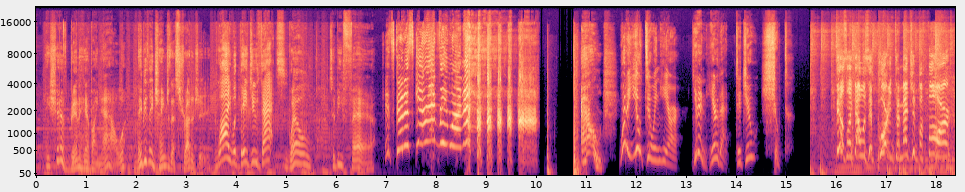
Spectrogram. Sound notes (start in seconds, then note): 8.6 laughs menacingly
